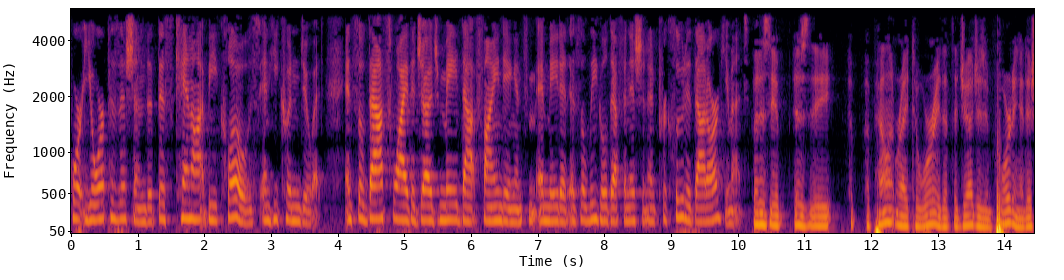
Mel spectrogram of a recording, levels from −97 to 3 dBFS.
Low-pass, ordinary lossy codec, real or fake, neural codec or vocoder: 5.4 kHz; AAC, 48 kbps; real; none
